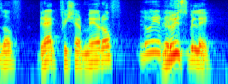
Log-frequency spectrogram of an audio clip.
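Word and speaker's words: Louisville: आज आगे तभी बढ़ेंगे लुईस जब लिखा है तो स क्यों नहीं बोल रहे हैं जैसे नाइफ में क साइलेंट होता है के साइलेंट होता है वो तो के पहले आता है ये तो बीच में घुसा हुआ है बट कई बार लुईस प्रोनाउंस होता है एस के साथ और कई बार नहीं वो कई क्यों नहीं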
